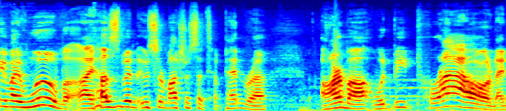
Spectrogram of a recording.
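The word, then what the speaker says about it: Usermaatre Setepenre: Usurmatra Setapenra.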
